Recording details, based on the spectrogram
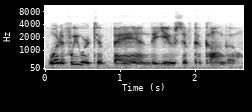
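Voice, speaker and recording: A man's voice: deep voice, sing-song, a little fast, slightly rough, full character voice. An actor playing a blunt, practical male soldier in a video game, speaking in a matter-of-fact way, on slightly dull game audio.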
